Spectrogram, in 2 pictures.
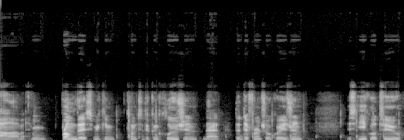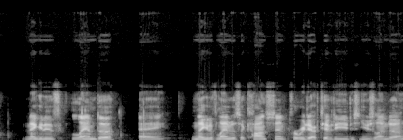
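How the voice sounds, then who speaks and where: This man's voice sits at a fairly low pitch. The intonation is fairly even throughout. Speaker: student tutor. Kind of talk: tutorial. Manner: fast.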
